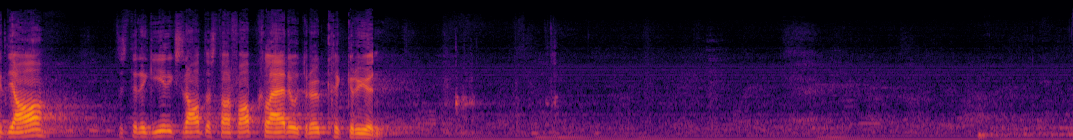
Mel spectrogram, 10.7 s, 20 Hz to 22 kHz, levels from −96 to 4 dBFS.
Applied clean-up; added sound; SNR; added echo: none; none; none; none.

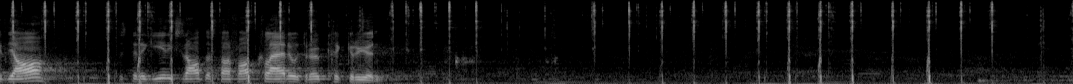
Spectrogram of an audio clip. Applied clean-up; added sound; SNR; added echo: none; Scissors; 1 dB; none.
